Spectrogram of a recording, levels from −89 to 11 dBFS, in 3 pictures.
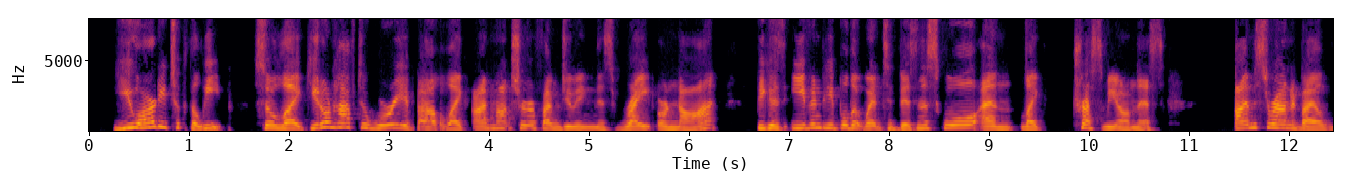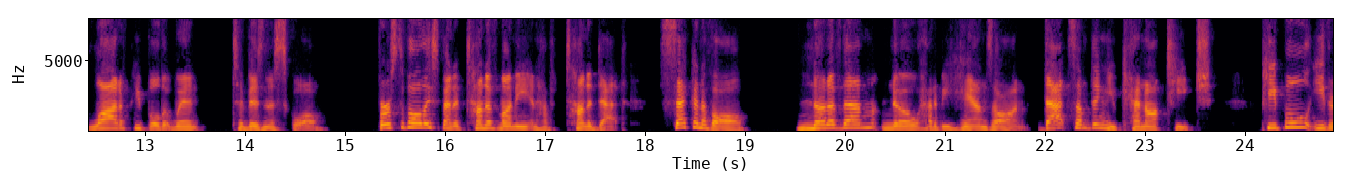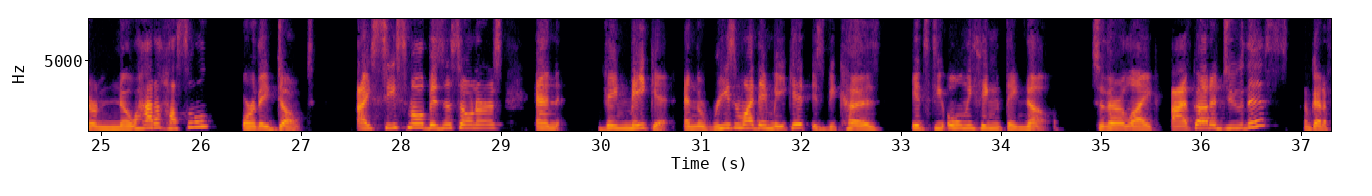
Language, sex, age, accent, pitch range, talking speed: English, female, 30-49, American, 180-245 Hz, 205 wpm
